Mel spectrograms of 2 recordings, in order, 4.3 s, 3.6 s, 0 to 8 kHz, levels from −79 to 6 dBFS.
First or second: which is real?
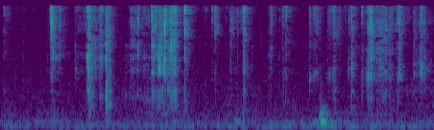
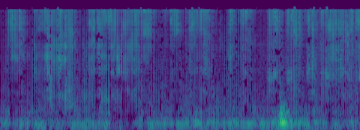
first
